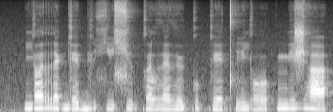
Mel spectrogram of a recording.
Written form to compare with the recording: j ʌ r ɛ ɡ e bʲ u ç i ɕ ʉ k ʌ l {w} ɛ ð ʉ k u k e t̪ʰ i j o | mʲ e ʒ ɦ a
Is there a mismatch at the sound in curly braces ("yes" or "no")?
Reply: yes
